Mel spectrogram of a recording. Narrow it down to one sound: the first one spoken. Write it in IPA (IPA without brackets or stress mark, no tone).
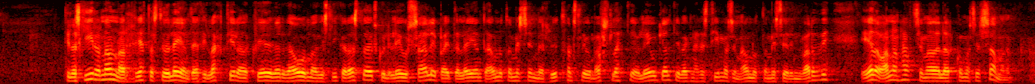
t̪ʰ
